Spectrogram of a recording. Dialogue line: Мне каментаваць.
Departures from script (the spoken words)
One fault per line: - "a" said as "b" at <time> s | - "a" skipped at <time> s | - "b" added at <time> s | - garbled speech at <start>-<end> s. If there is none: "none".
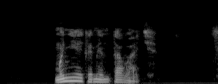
none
